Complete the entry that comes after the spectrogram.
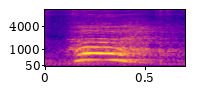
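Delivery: big loud sigh of relief; a loud, relieved sigh after finishing. Real, not acted. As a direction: let out a long high sigh. Done with a reading, lets out breath.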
